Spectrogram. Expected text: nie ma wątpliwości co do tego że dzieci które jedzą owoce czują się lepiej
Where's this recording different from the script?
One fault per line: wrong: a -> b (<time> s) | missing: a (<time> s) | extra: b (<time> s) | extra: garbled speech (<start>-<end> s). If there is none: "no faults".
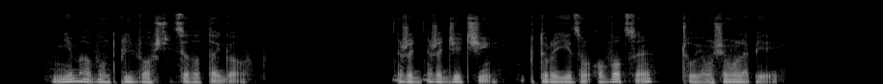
extra: że (4.3 s)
